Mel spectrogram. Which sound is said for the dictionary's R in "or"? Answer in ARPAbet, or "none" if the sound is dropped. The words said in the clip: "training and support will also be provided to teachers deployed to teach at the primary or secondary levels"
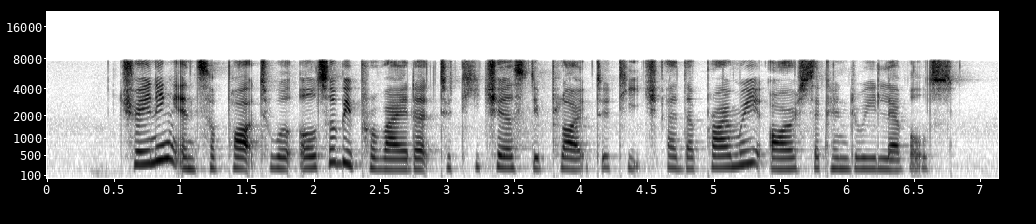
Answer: R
